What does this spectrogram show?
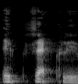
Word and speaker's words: exactly: 이럴 때 exactly right. 원어민들이 참 자주 쓰는 표현이죠. exactly right. 그렇게 발음해야 되는데 여러분들은 가끔 들었을 겁니다.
